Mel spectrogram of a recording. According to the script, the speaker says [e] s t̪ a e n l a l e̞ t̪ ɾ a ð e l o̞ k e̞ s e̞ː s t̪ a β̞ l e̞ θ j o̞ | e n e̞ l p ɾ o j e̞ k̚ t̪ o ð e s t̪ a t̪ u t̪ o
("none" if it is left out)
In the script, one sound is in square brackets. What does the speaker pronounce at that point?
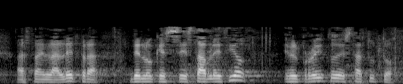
a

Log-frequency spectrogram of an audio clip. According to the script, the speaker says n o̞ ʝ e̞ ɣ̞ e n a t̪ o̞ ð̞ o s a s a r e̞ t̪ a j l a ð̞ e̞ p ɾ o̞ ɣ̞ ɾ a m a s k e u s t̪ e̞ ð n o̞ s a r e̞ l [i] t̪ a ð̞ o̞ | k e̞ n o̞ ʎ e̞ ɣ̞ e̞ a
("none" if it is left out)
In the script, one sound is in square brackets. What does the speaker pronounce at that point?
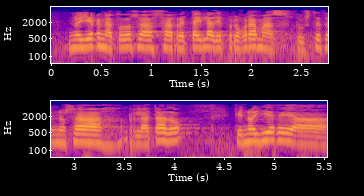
a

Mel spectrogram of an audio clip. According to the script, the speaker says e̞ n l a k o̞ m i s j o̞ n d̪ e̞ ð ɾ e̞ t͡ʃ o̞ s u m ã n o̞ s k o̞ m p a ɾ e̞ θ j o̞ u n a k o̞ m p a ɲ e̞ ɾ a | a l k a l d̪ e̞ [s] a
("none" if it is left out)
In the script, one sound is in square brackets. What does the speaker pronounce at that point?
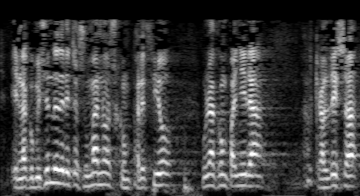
s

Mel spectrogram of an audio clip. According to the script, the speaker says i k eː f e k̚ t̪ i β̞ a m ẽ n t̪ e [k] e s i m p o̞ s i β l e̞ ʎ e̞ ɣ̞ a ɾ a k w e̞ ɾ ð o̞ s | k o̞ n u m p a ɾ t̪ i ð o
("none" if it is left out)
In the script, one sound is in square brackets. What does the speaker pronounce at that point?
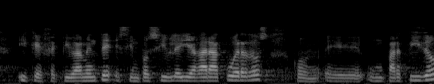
ʔ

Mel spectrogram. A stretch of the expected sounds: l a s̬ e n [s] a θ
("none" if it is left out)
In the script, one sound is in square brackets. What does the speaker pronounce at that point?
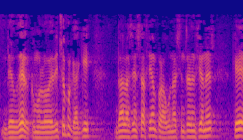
s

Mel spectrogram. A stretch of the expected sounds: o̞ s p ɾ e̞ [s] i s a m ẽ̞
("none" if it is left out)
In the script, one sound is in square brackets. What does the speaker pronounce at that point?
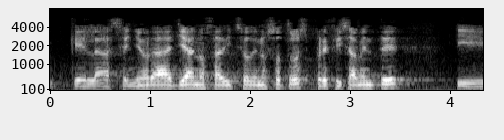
θ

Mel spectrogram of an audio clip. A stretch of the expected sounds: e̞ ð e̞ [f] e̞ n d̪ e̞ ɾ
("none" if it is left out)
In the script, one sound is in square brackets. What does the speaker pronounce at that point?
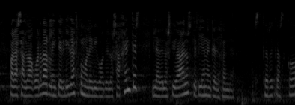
f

